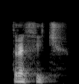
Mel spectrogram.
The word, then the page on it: trefic: po nasimu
